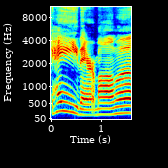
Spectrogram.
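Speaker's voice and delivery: very smooth talker voice, "mama" drawn out. Describing a character's early lines, quoting him in a smooth-talking voice. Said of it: "very smooth talking".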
